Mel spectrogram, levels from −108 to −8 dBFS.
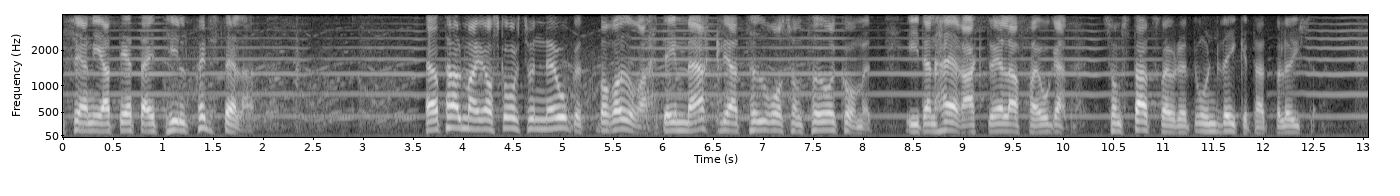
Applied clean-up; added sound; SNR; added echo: none; Trumpet + Alarm; 18 dB; none.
